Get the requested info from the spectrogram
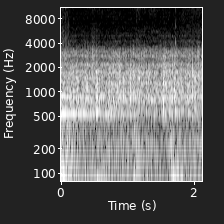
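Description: Surface noise of a Pathé vertical-cut record on an Edison phonograph: a steady hiss of the stylus in the groove with a few faint clicks, as the record runs on after the music has ended.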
